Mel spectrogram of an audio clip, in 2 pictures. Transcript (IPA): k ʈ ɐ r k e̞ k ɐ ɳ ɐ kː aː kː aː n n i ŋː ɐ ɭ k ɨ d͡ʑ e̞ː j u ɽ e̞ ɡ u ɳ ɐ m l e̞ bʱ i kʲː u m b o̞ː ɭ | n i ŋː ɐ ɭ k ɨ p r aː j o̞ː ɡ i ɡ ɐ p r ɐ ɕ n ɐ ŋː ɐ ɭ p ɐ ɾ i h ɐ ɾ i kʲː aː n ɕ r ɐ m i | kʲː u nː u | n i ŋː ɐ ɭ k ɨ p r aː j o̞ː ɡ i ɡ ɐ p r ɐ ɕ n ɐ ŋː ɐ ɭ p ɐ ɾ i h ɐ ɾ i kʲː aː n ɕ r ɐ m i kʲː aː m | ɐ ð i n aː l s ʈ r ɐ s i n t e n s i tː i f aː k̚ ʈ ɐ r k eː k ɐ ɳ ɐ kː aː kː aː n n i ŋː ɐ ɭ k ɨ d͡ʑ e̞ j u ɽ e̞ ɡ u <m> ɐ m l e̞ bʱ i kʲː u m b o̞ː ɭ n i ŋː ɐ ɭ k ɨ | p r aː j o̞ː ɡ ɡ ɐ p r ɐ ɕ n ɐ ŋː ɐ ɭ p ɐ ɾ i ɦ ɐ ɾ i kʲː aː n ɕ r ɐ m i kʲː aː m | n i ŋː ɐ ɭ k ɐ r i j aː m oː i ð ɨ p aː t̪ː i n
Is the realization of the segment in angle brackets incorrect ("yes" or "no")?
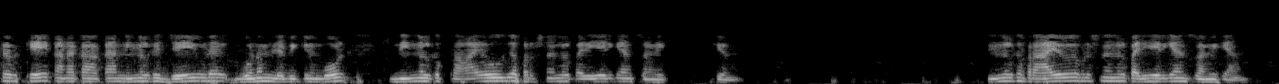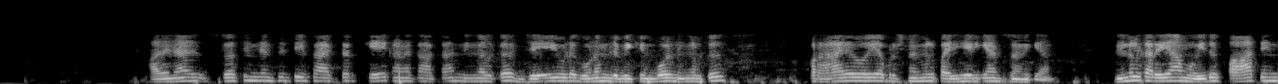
yes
